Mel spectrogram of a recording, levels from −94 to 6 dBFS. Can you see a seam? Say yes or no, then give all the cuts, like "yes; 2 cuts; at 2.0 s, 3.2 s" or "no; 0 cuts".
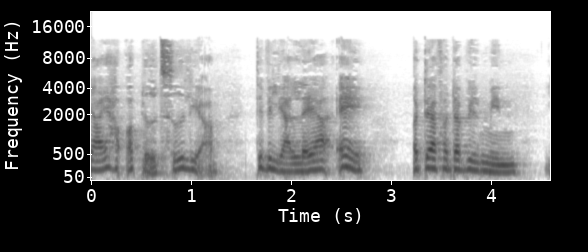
no; 0 cuts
